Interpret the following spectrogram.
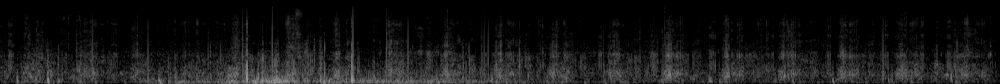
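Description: Hoofbeats of a horse loping through soft, deep arena dirt: irregular muffled thuds and crunches, mixed with close rustling, a little louder about two to three seconds in.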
